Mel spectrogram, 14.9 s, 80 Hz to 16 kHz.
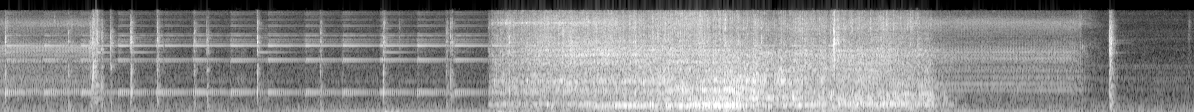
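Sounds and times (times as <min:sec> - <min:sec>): model train wheels rattling: 0:06.1 - 0:11.9.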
